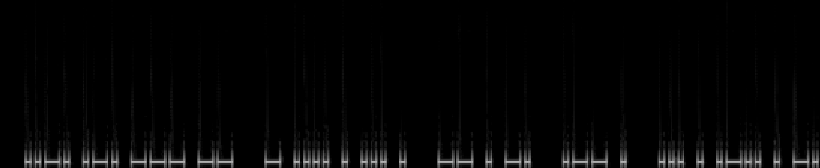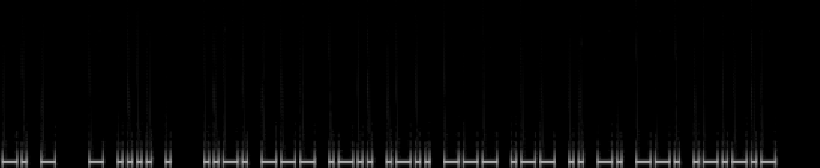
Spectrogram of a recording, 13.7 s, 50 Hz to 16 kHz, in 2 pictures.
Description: Morse code, heard as a keyed tone, about 30 wpm, 700 Hz. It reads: FROM THESE MEN WE SELECT THE FOLLOWING.
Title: Sentences from Top 1300 Words 30wpm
